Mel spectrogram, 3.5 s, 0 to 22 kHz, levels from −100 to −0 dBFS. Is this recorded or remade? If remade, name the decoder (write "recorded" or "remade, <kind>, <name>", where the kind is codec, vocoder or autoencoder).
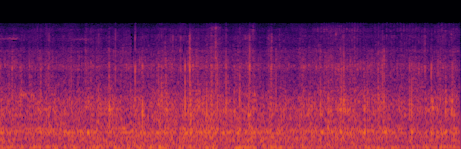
recorded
